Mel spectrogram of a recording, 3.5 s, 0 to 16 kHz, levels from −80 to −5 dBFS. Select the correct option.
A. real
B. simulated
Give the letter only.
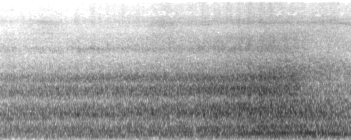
A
